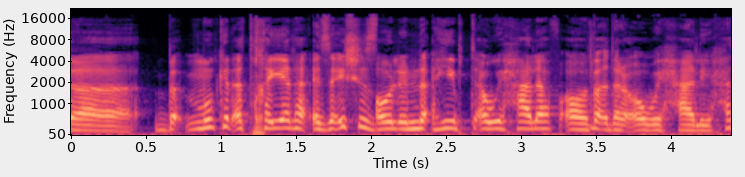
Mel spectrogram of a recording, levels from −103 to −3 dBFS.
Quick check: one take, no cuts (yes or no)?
no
